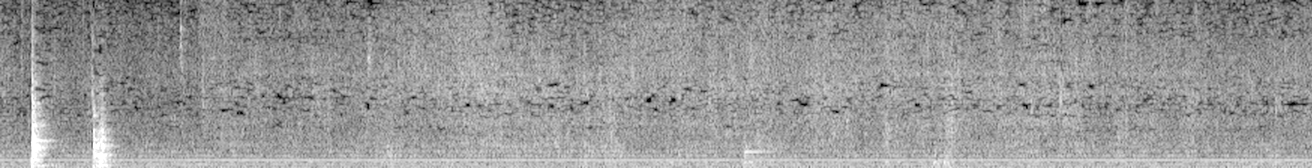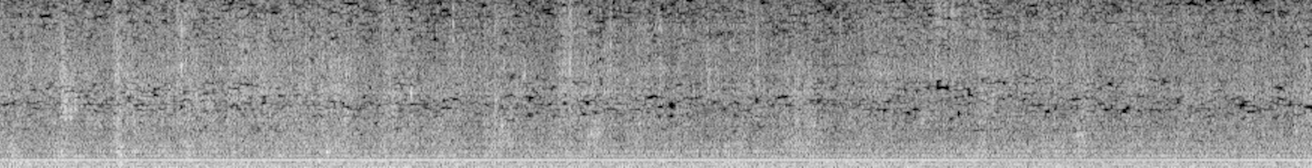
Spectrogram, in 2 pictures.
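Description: Green chili sambal with sliced green tomatoes frying in a stainless steel wok: a steady sizzle while a spatula stirs it. Two sharp knocks of a utensil against the pan come within the first second, and a low steady hum runs underneath.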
